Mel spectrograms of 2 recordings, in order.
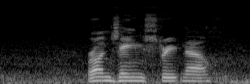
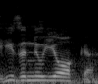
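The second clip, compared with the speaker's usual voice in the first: put-on softly echoed New York accent; 7 dB quieter than usual. Streamer describing his departing friend, New York accent. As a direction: say New Yorker with a local lilt. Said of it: "It's a John Lore accent".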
